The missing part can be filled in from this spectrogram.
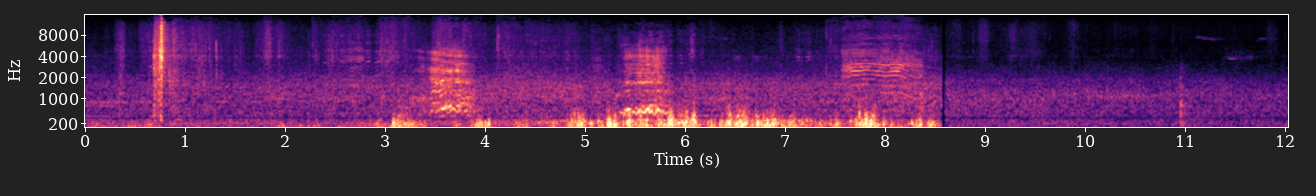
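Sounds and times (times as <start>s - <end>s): goats bleating: 3.3s - 4.0s, 7.6s - 8.4s.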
